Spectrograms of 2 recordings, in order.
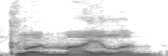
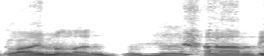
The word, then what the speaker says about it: glomalin: And it's actually Glamalan, apparently, is how it's supposed to be pronounced. And I had no idea how it'd be pronounced, because we say, you know, I used to call it Glomalan, because we'd only ever read it and never heard it talk about it.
